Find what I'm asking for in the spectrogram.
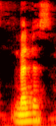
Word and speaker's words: Mendes: Mendes.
